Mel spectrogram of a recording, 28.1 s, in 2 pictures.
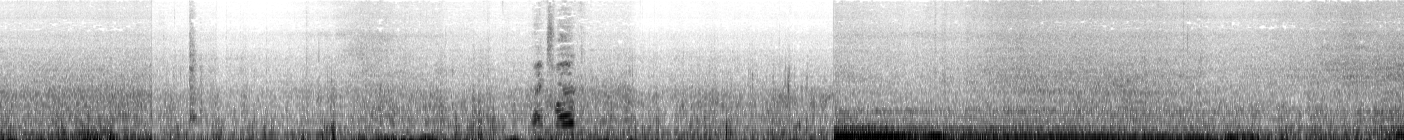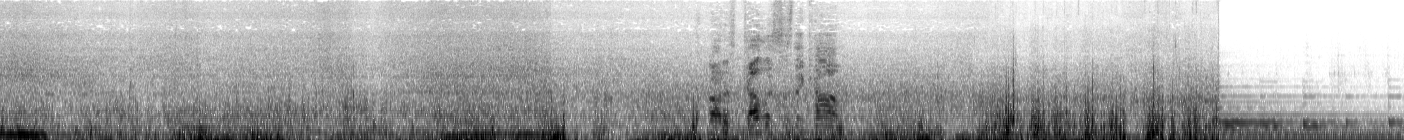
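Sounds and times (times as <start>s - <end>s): road and wind noise: 0.0s - 26.3s
car engine accelerating: 8.3s - 21.1s.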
